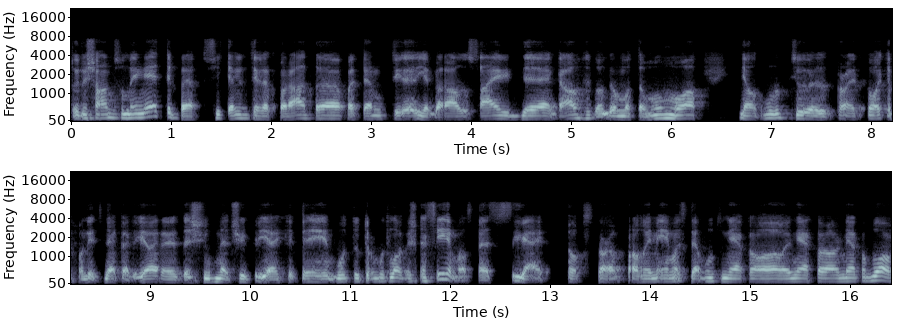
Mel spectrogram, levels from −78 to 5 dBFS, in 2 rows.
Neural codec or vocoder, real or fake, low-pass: codec, 16 kHz, 1 kbps, FunCodec, trained on LibriTTS, 50 frames a second; fake; 7.2 kHz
